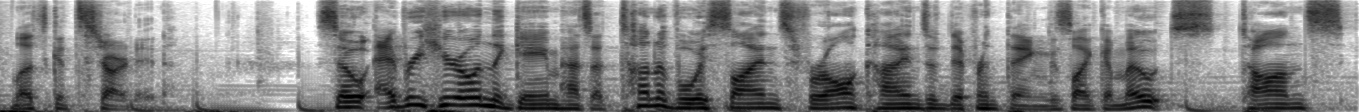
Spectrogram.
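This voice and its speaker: Young man narrating over music. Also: medium pitch. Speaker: gaming channel host. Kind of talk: scripted video narration. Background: background music.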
